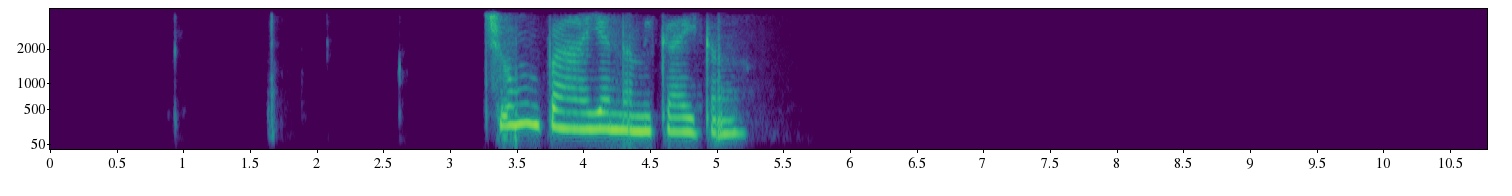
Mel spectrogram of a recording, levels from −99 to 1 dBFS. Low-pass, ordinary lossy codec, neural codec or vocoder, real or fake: 3.6 kHz; AAC, 24 kbps; codec, 24 kHz, 3.1 kbps, DualCodec; fake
